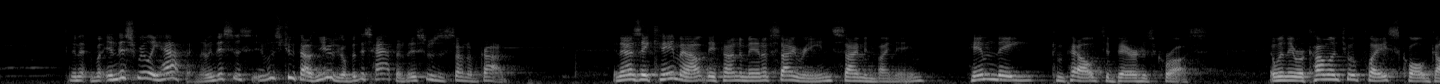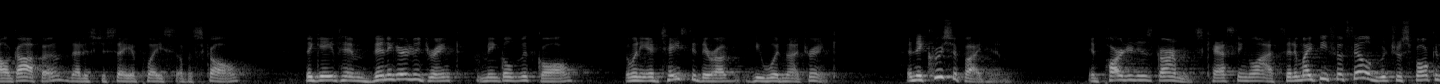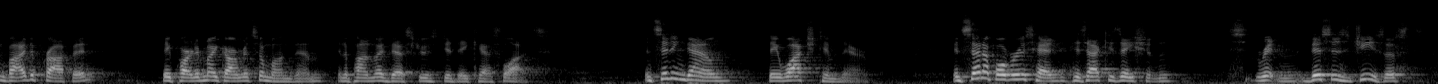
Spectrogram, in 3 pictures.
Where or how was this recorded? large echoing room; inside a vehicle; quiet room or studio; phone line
large echoing room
